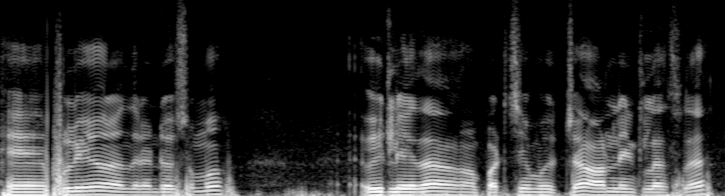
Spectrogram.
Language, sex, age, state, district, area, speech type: Tamil, male, 45-60, Tamil Nadu, Sivaganga, rural, spontaneous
